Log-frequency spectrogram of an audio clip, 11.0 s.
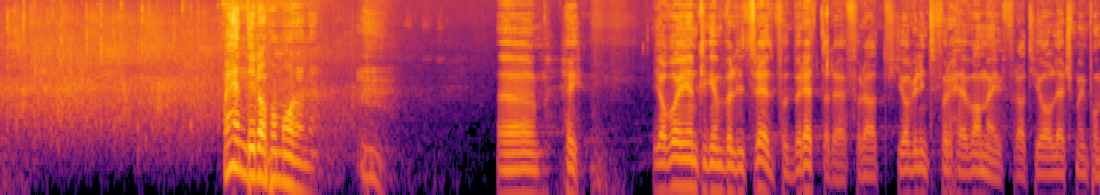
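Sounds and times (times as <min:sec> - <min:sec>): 
audience applause: 0:00.0 - 0:03.7
speech: 0:02.2 - 0:03.9, 0:05.0 - 0:05.9, 0:06.6 - 0:10.9.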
